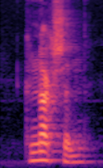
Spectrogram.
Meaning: 1. to creak; to make a high-pitched, grating noise 2. to grind (one's teeth together)
- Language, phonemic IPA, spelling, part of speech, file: Dutch, /ˈknɑr.sə(n)/, knarsen, verb, Nl-knarsen.ogg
